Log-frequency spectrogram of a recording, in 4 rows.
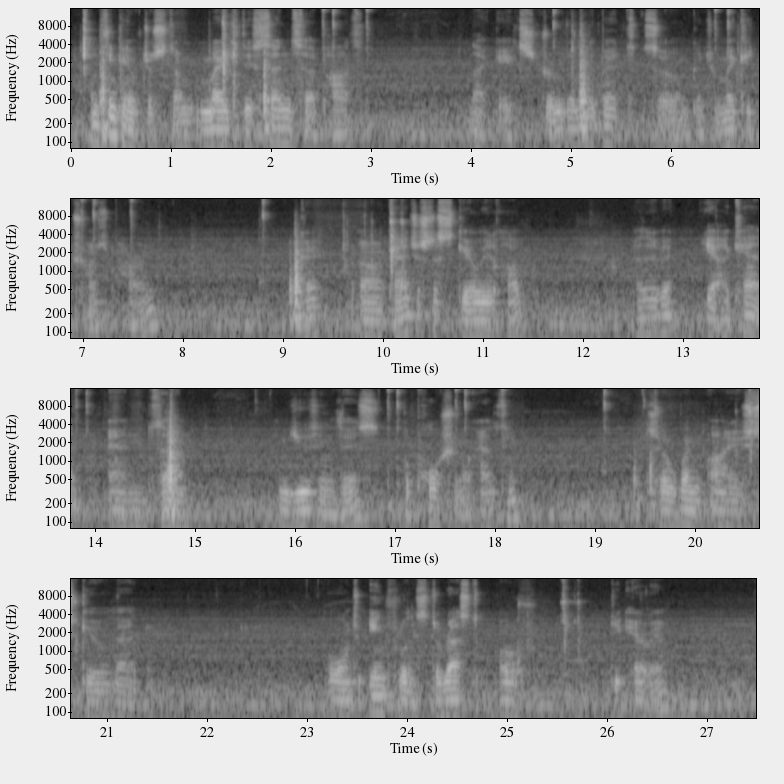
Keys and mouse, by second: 1.5 Tab, 2.5 click, 2.9-4.8 drag, 6.4 click, 7.5-8.7 drag, 13.7 right click, 16.8 click, 17.6 click, 18.2-19.0 drag, 20.4 s, 25.5 s.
